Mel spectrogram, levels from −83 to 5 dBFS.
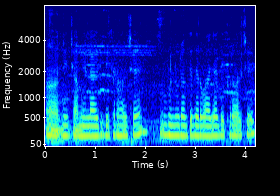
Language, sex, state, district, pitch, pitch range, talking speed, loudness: Maithili, female, Bihar, Vaishali, 170 Hz, 165-175 Hz, 200 wpm, -37 LUFS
